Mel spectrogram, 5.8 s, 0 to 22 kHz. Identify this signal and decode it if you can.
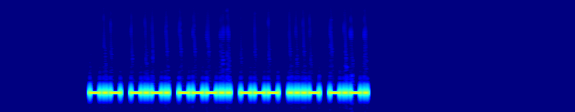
Morse code, heard as a keyed tone, about 36 wpm, 700 Hz. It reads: KC8OVC
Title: USA Call Signs - 6 Characters - 35wpm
